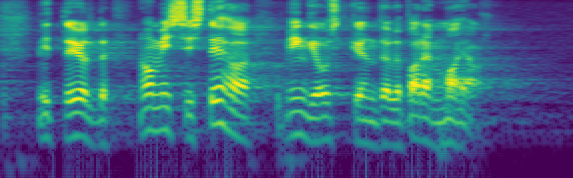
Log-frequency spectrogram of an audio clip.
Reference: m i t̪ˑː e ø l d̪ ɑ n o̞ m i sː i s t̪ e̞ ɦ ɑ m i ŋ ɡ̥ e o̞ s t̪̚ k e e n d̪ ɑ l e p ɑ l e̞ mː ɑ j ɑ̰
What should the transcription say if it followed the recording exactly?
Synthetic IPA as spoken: m i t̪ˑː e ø l d̪ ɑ n o̞ m i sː i s t̪ e̞ ɦ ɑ m i ŋ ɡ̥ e o̞ s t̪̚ k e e n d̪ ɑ l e p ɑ ɾ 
